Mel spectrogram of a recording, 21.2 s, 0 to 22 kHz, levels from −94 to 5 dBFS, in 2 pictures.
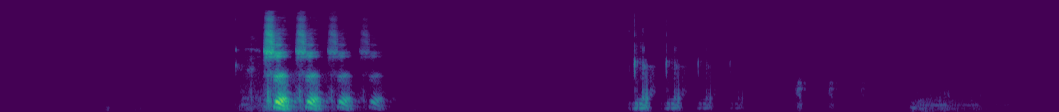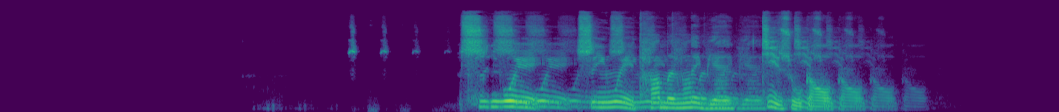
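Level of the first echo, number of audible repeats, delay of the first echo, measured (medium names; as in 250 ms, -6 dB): -9.5 dB, 3, 318 ms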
